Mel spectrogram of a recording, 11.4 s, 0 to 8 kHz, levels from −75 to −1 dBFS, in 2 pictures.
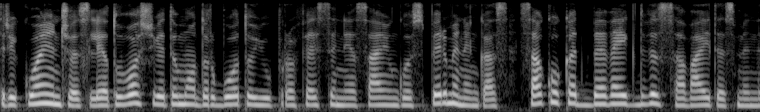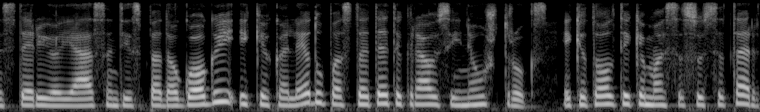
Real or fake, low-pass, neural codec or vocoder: real; 7.2 kHz; none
